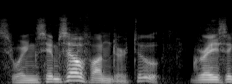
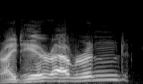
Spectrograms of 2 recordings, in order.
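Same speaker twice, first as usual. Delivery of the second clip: big, loud, booming voice; 6 semitones higher, 6 dB louder than usual. A voice calls out to the Reverend from between two cows: booming voice. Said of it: "a voice booms".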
